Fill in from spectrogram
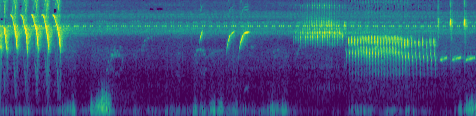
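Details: Domestic Belgian canary singing at a canary singing competition: a burst of quick downward-swept notes, a few rising slurs, a buzzy chattering phrase, then a long rapid rolling trill and short whistles, with low thumping noises underneath.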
